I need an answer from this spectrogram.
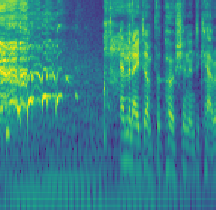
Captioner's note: cast laughs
